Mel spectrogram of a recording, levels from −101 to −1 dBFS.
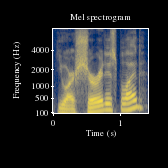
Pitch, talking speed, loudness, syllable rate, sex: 145 Hz, 250 wpm, -14 LUFS, 5.3 syllables/s, male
